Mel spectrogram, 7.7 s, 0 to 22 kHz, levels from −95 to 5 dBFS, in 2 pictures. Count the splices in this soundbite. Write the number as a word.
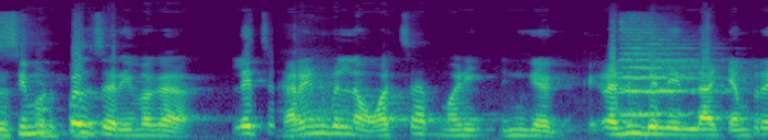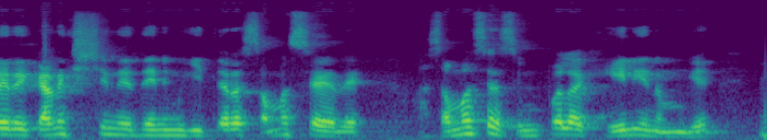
one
